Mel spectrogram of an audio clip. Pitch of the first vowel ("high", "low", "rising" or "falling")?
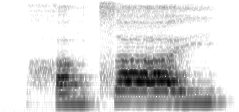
low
